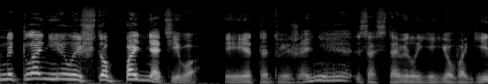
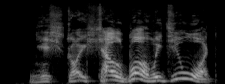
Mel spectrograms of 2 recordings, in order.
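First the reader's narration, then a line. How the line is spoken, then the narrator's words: Angry hiss. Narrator (Russian): зашипела она на Гнерлока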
